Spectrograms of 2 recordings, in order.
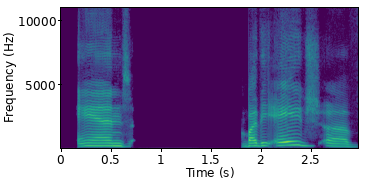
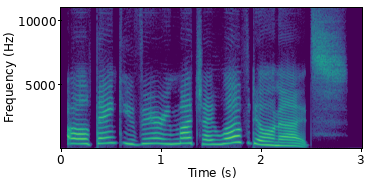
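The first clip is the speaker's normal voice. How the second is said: much higher, tiny grateful voice; delighted little guy; 11 semitones higher than usual. Acted. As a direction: gush thanks like a tiny creature. Little guy thanks Panda.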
